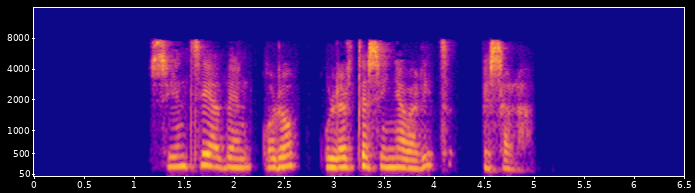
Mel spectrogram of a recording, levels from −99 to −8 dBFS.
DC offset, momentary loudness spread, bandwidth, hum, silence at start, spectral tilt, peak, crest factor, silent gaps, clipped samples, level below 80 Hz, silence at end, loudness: under 0.1%; 17 LU; 8.2 kHz; none; 1.2 s; -2.5 dB/octave; -4 dBFS; 22 dB; 4.33-4.48 s; under 0.1%; -78 dBFS; 1.55 s; -23 LUFS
